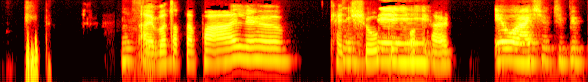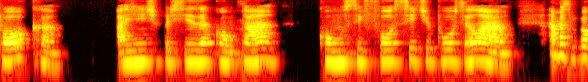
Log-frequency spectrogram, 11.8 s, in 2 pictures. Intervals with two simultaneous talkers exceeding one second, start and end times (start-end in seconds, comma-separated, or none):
none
